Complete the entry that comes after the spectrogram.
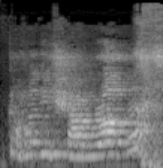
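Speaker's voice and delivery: spring the punchline high and loud; cheeky leprechaun. Acted. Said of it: "she's playing the part of a leprechaun".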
